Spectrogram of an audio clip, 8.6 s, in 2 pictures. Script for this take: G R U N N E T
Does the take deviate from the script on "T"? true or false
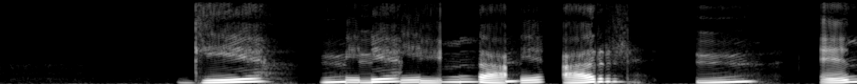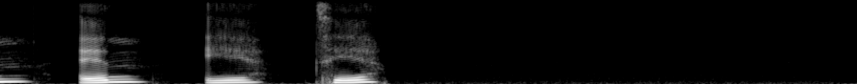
false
